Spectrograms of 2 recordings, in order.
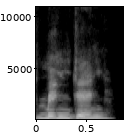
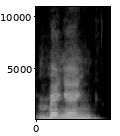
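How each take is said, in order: First: The G sound is clearly pronounced. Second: The G sound is left out. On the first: This is how another regional accent says it. "Zena pronounces the G" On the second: This is how the speaker's own regional accent says it. "We say minging"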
